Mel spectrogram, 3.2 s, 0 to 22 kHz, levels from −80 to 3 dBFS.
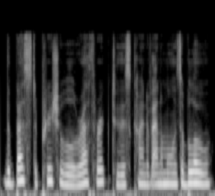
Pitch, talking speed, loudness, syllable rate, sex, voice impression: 190 Hz, 220 wpm, -17 LUFS, 6.2 syllables/s, female, feminine, adult-like, fluent, slightly sincere, calm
